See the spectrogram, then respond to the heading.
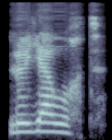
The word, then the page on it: le yaourt: frances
